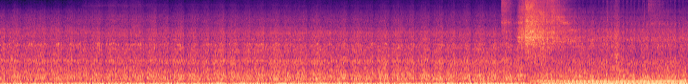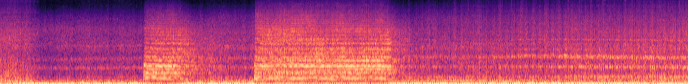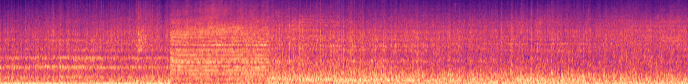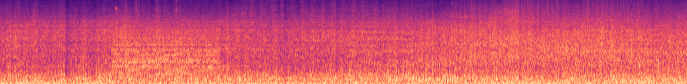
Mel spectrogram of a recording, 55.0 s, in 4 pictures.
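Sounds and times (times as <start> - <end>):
diesel locomotive engine: 0.0 - 55.0
train horn blasts: 16.6 - 18.2, 18.8 - 22.0, 28.2 - 33.1, 43.5 - 45.8
freight cars clacking on rails: 22.4 - 55.0.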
